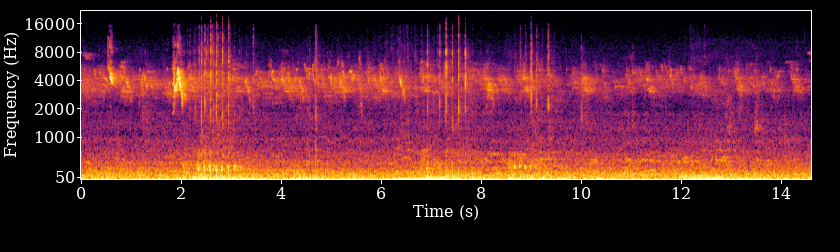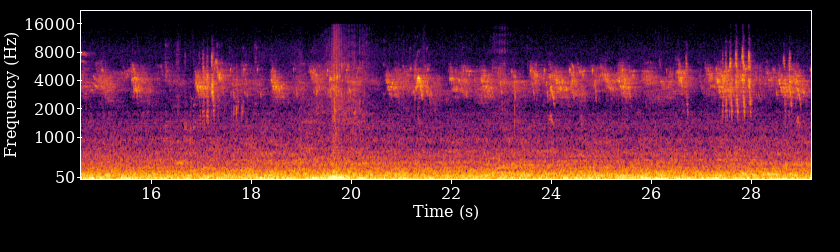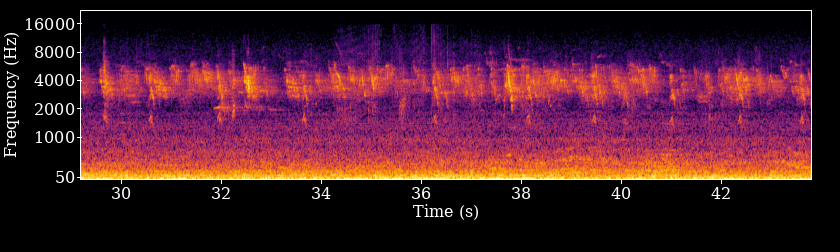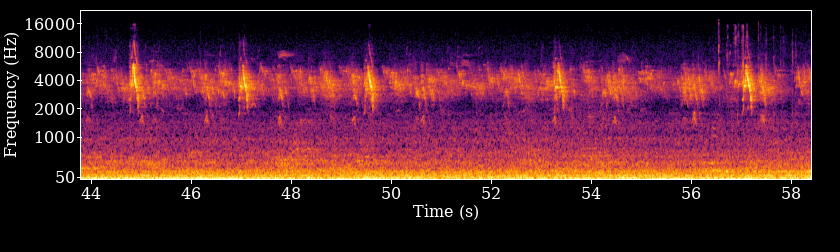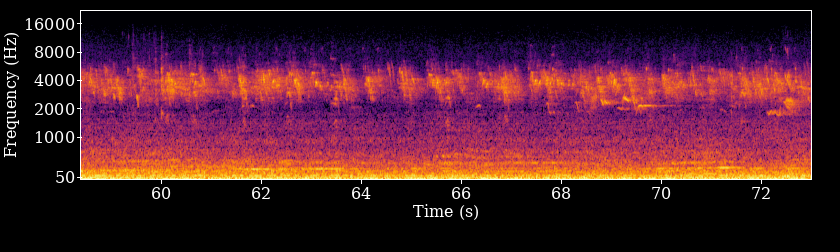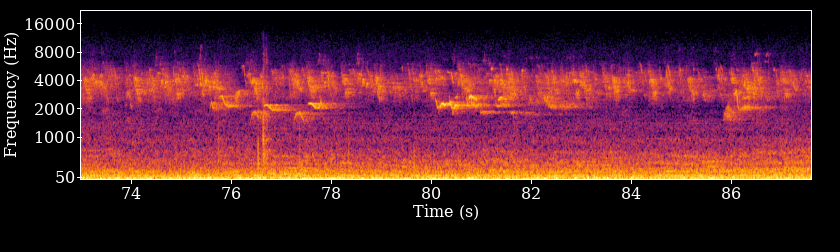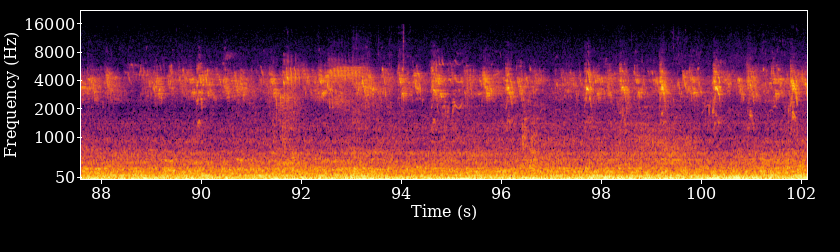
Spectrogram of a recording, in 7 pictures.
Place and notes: Mariánske námestie, Žilina, Slovensko - Mariánske námestie, Žilina, Slovakia
Almost empty square because of quarantine.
